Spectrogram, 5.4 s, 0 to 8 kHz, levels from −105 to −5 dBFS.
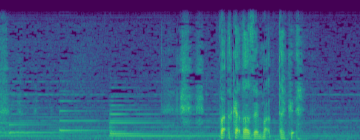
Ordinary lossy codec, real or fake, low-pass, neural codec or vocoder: none; real; 7.2 kHz; none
